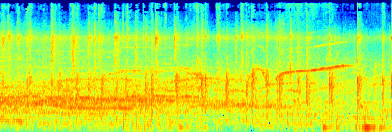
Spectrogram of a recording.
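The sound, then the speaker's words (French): A crowd applauds and cheers steadily for the pupils at a school sustainable development event, a dense wash of clapping with high whoops and shouts rising over it, including a few rising cheers near the end. “Et bien sûr, les plus forts applaudissements sont pour vous, chers élèves, car sans vous, tout cela ne serait pas possible.”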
